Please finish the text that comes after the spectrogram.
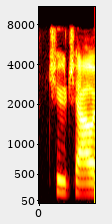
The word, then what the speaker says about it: Teochew: Chu-Chao, it's otherwise known as Teochew, which is spelled Teo-Chehew.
